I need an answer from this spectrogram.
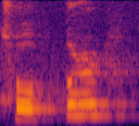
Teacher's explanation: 초는 받침 없이 모음으로 끝났죠. 100% 유성음인 모음. 그리고 뒤에 예사소리가 촛불, 된소리로 발음이 되죠. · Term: 사이소리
